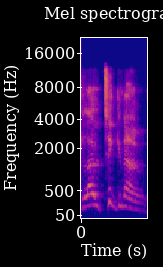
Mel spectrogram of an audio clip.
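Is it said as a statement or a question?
statement. It is said as a flat statement.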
